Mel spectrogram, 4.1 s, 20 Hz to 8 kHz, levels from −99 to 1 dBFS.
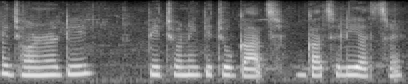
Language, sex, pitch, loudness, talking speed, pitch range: Bengali, female, 250 Hz, -16 LUFS, 105 wpm, 240-255 Hz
